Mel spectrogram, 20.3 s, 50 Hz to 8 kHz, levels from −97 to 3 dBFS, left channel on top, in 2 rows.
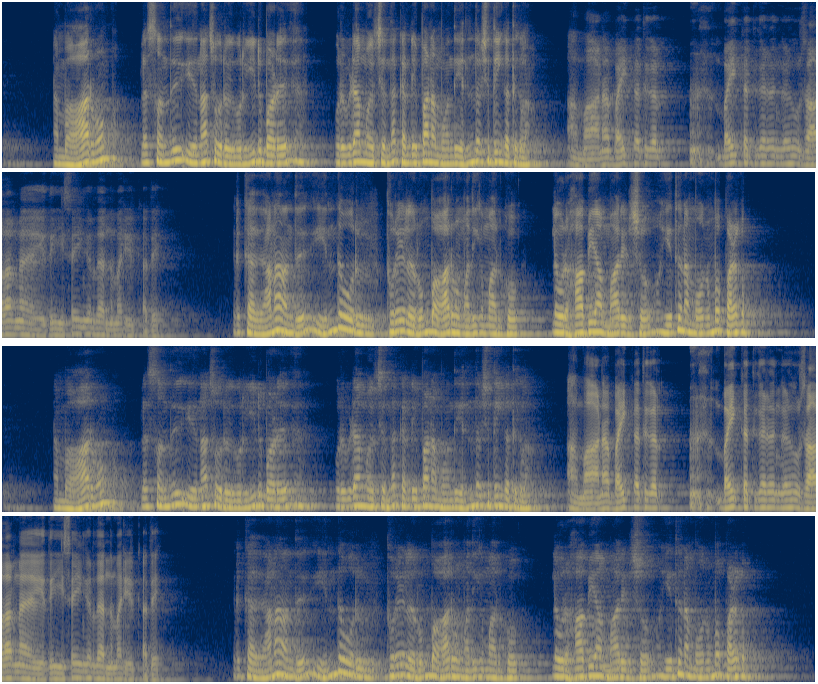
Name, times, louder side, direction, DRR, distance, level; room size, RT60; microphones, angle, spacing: voice 1, 0.6-1.5 1.7-3.8 4.2-6.7 13.1-16.6 17.1-19.5, left 3 dB, 75° left, 0.9 m, -21 dB
voice 2, 7.1-8.2 8.6-12.2, right 4 dB, 65° right, 0.7 m, -29 dB
21.5 x 11.5 x 4.7 m
head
